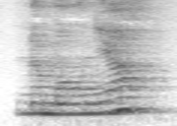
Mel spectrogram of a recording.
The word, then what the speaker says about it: pneumonia: Also, I've written the word pneumonia. This word starts with P-N. Whenever we have a word that starts with P-N, we do not pronounce the P.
